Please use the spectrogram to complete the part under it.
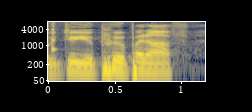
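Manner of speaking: ordinary delivery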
